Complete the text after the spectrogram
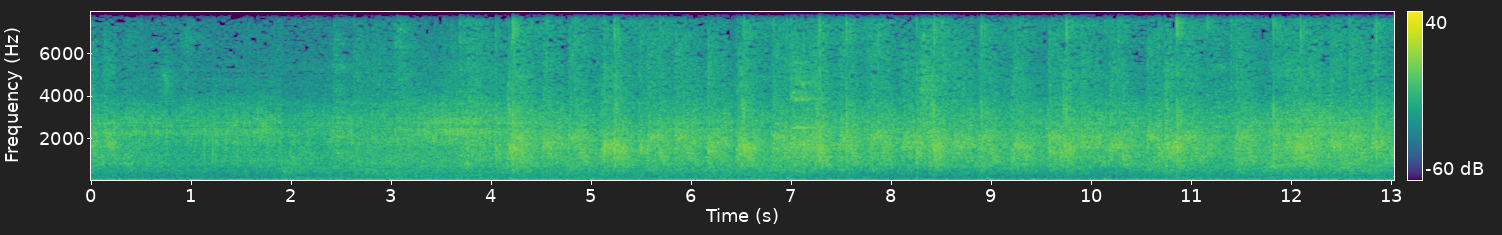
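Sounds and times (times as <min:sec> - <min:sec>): steady hiss: 0:00.0 - 0:13.0
table tennis ball clicks: 0:03.7 - 0:13.0.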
